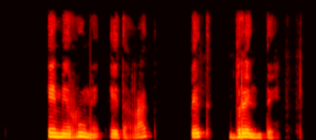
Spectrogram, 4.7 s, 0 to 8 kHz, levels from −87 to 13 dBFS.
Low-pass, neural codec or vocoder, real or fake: 7.2 kHz; vocoder, 44.1 kHz, 128 mel bands every 512 samples, BigVGAN v2; fake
